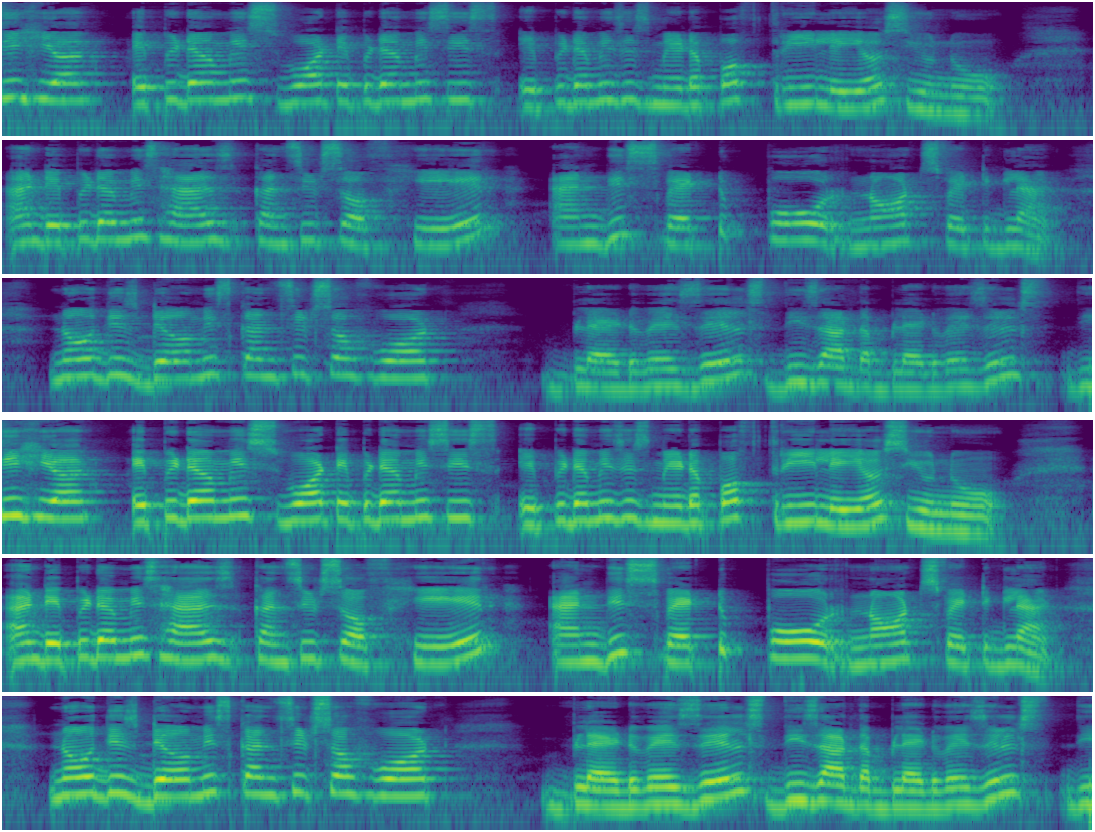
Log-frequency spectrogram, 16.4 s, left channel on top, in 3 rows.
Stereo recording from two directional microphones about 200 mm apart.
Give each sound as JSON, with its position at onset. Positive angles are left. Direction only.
{"t": 0.0, "sound": "a woman's voice", "side_deg": -35}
